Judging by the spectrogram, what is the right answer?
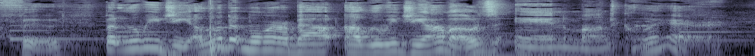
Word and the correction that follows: Luigino's: It's pronounced Luigino's, which in Italian is Little Luigi.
